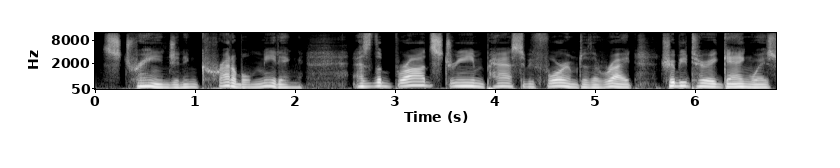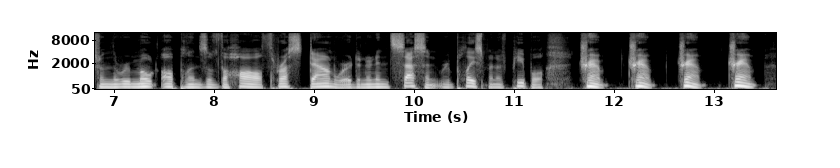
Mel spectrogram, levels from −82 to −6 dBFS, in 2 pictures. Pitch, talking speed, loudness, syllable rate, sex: 125 Hz, 155 wpm, -20 LUFS, 4.8 syllables/s, male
